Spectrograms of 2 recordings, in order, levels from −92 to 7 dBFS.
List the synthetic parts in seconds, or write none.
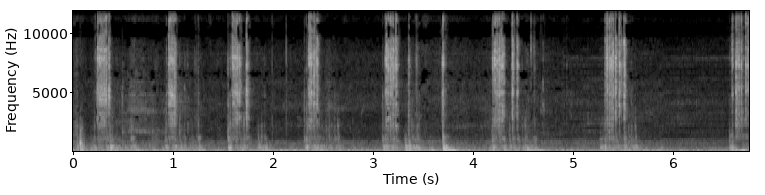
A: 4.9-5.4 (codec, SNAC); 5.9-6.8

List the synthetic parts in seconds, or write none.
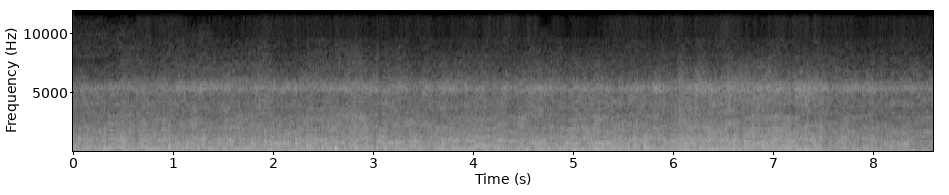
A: 0.0-8.6 (codec, SNAC)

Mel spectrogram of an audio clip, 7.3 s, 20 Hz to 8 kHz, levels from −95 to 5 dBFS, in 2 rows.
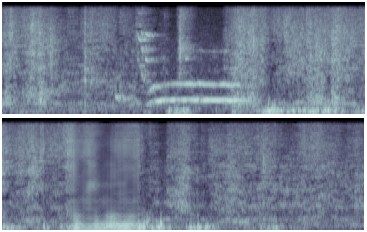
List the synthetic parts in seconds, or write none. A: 4.3-5.0 (vocoder, Vocos)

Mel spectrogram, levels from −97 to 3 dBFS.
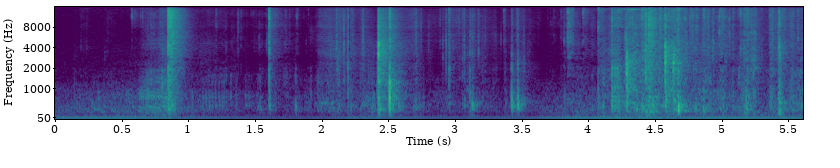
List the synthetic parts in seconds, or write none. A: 2.0-3.7 (autoencoder, DAC-VAE)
